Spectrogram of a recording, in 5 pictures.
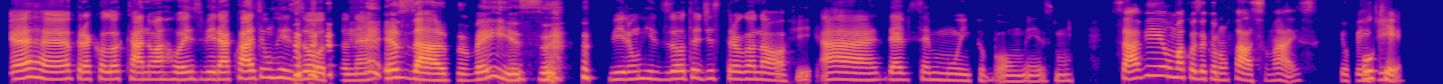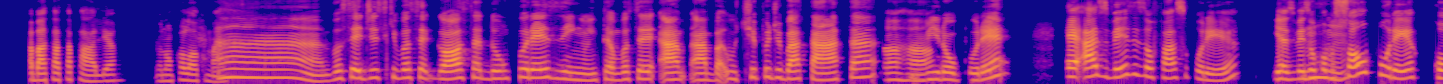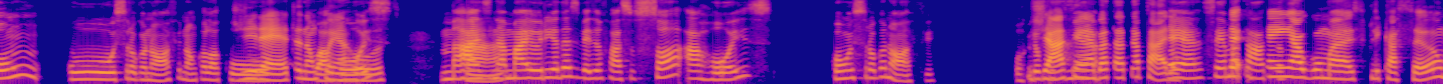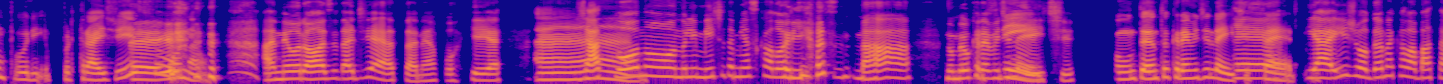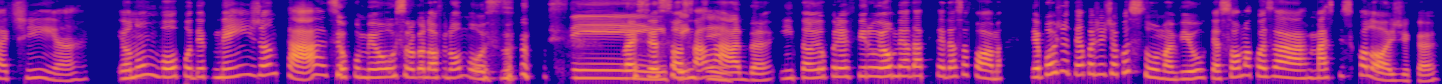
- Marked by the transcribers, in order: laugh
- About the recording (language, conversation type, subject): Portuguese, podcast, Me conta sobre um prato que sempre dá certo nas festas?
